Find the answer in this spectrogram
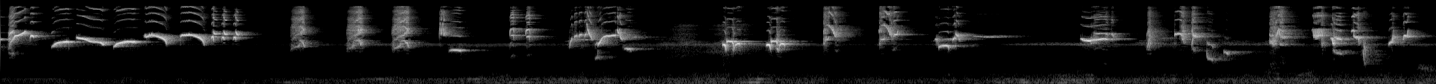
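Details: Oriental magpie-robin of championship quality opens with a rapid rippling run of looping whistles, then continues with crisp chirps, buzzes and sliding notes in short bursts separated by brief silences.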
